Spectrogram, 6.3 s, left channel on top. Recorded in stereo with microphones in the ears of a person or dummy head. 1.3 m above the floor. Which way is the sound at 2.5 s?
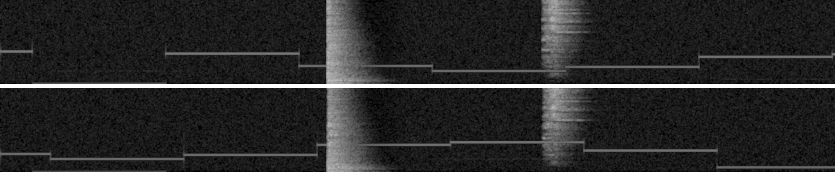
60° left (ahead or behind).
